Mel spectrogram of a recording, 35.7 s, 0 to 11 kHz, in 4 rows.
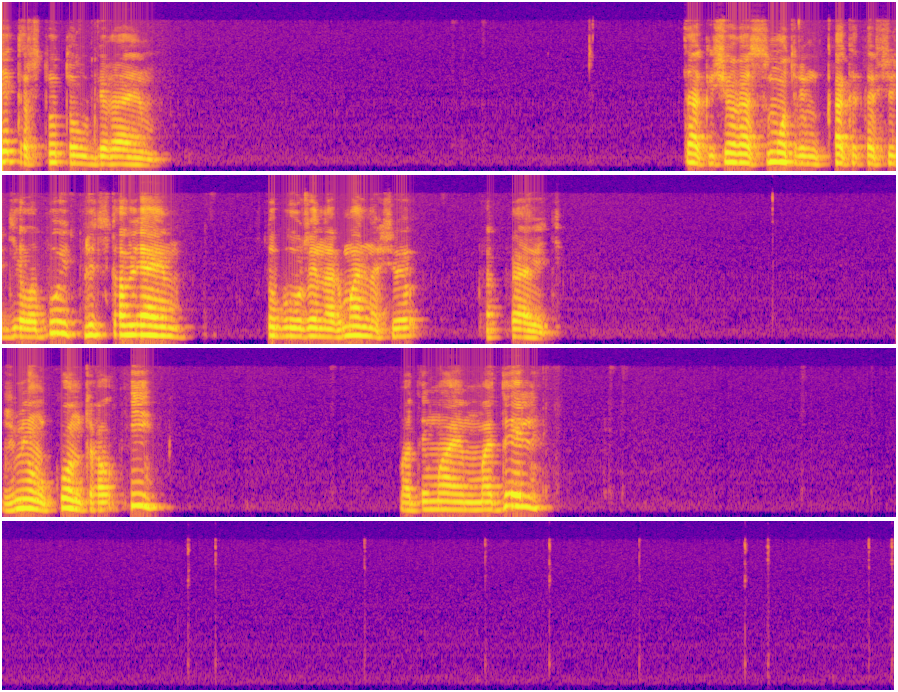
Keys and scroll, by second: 18.7 ctrl+i.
